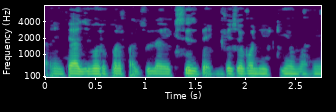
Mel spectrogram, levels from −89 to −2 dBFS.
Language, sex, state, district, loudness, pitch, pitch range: Marathi, male, Maharashtra, Nagpur, -26 LUFS, 105 Hz, 100-105 Hz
